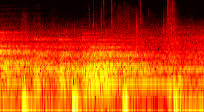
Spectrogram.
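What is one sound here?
A metal locker door bangs shut.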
